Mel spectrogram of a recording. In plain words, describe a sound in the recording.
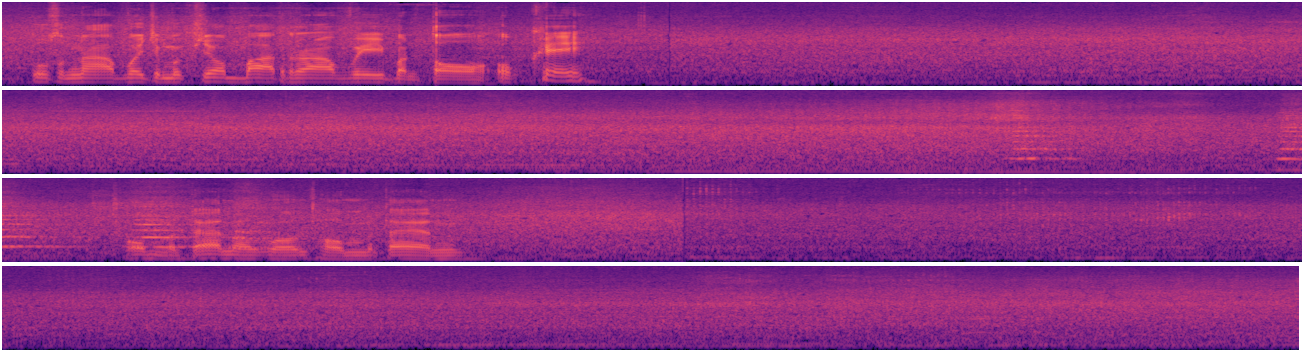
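Traffic rumbles steadily along a busy road.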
